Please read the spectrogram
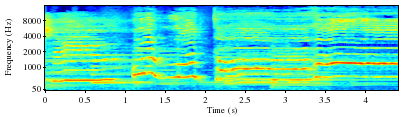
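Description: Music: a pop ballad cover with a male singer holding long, high notes that bend in pitch over soft guitar accompaniment, with a brief gap about two seconds in before a long held note.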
